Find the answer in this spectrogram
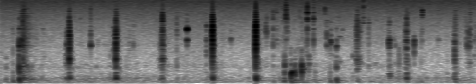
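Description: Close-miked wet mouth and lip smacks from chewing soft, ripe seedless Cheongdo bansi persimmon pulp: a string of small sticky clicks, about two or three a second.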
